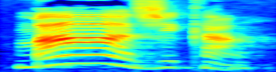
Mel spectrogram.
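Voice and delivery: "Mágica" called loudly, MÁ drawn out; calling out the word. Shown as a demonstration. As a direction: call out "Mágica", holding a loud MÁ. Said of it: "esse exercício de chamar as palavras".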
